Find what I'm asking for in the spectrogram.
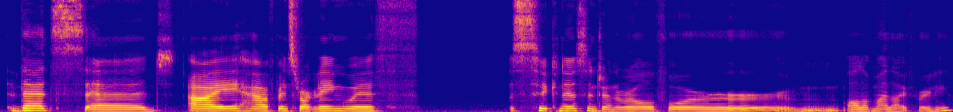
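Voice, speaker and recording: Speaking at a very slow pace with a German accent, a woman keeps a medium pitch and fairly even intonation. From Germany. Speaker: astrologer. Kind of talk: channel introduction to camera. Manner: halting, many fillers.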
